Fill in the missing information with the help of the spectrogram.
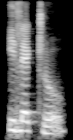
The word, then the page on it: electro: Indian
